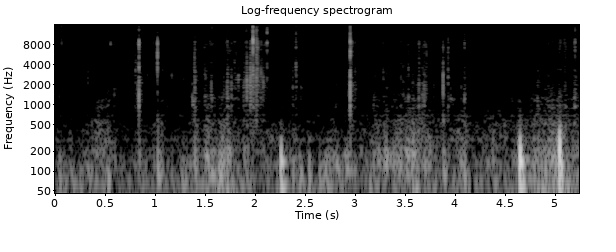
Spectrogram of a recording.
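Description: A metal utility knife blade slices and scrapes small cubes off a solid yellow bar of soap, partly carved and held in the hand. Short, crisp cutting and scraping clicks come at an irregular pace over a soft, low, gritty rustle, with a few sharper, brighter snaps standing out, especially near the end.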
